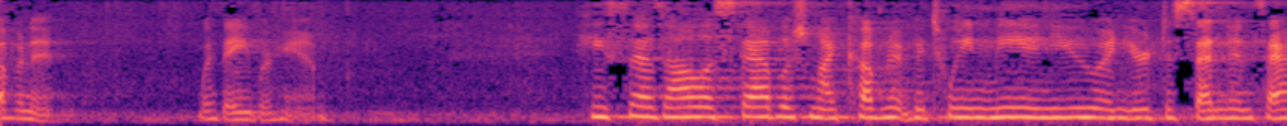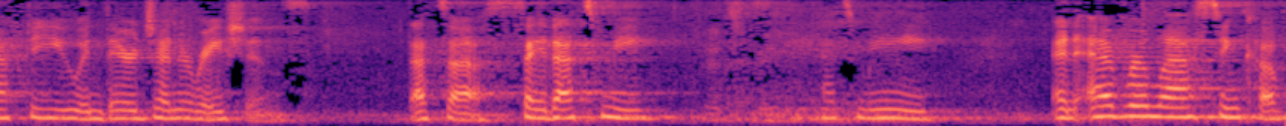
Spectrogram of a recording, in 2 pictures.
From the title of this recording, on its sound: LIVE Midweek Service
